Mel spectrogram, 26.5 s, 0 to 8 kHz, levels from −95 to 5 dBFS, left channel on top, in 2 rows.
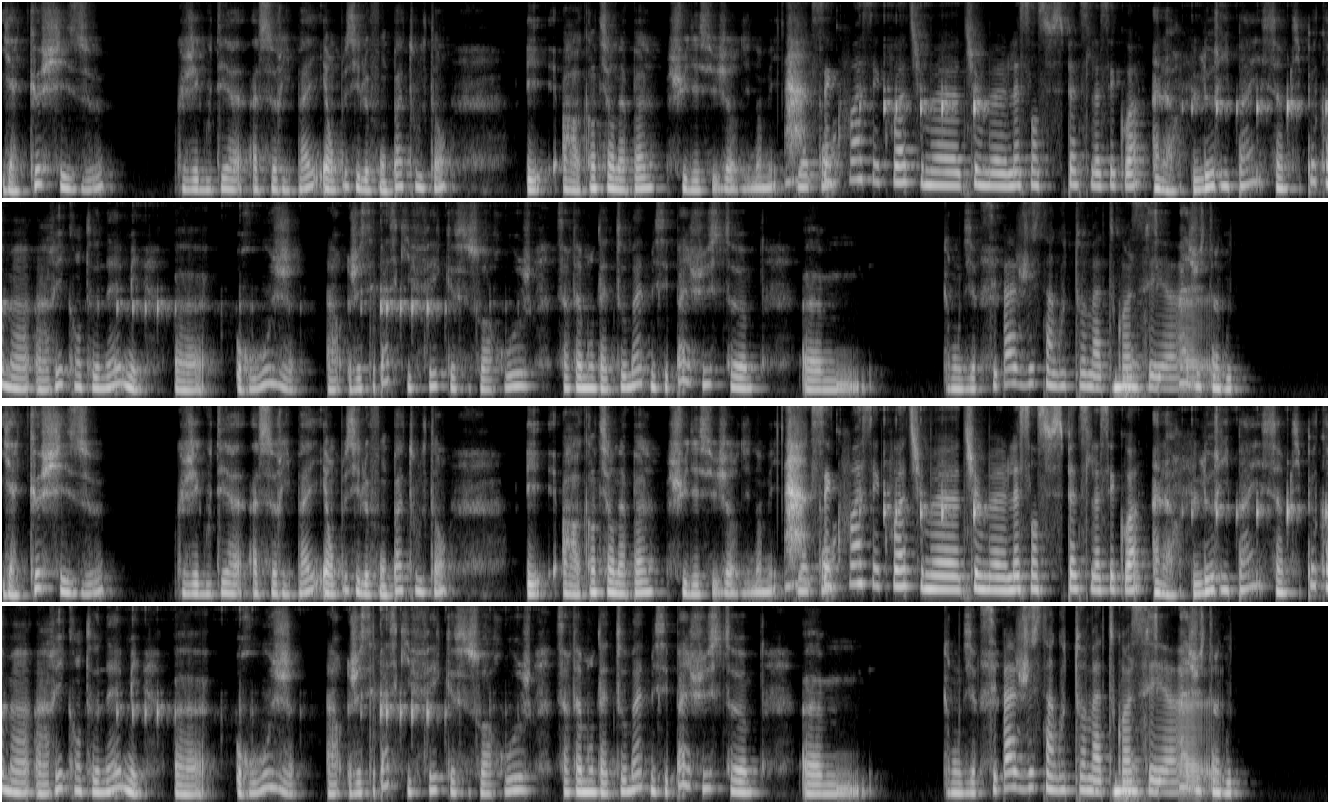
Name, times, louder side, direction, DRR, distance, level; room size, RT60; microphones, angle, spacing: voice 1, 0.0-1.0 1.8-4.9 5.2-8.4 11.5-15.3 15.6-16.2 16.5-21.8 22.7-23.2 24.4-25.6, right 1 dB, 30° right, 0.7 m, -26 dB
voice 2, 7.8-11.4 23.2-25.4, right 5 dB, 75° right, 0.5 m, -26 dB
Tap, 8.0-9.9 11.2-13.3 14.1-16.3 16.6-18.6, right 2 dB, 60° right, 2.2 m, -36 dB
18.0 x 8.9 x 4.3 m
head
